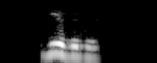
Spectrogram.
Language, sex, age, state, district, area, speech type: Hindi, male, 18-30, Bihar, Vaishali, urban, conversation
